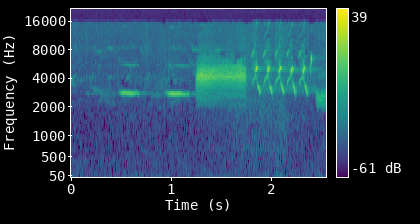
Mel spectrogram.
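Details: A territorial song sparrow in forest at Birch Bay State Park, north Puget Sound, sings close by after birders' pishing: two clear whistled notes, a bright buzzy note, a quick sharp trill, ending lower.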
